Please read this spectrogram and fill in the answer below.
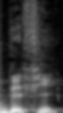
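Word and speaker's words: DeFi: de dix fight alors vous le prononcé dix failles en anglais ou défi en bon français l'abréviation de ce que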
